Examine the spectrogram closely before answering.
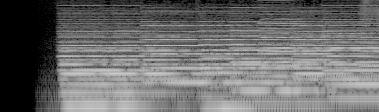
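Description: Church organ playing slow, sustained chords, starting about a second in: the introduction to a sung psalm.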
